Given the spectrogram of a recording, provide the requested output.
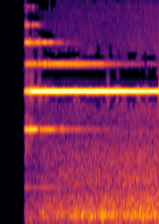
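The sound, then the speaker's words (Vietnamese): A single wake-up strike on a Buddhist mindfulness bell, announcing to everyone that the bell will sound, rings out clearly and sustains a steady shimmering tone with no decay over two seconds, above a soft low room hum. “thỉnh một cái tiếng gọi là tiếng nhấp hay là tiếng thức, thức chúa và báo hiệu cho mọi người biết rằng sẽ có tiếng chuông và sau khi mà nhắc rồi đó thì mình phải để cho người ta có cái giờ để chuẩn bị thanh tâm mà đón nhận tiếng chuông.”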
